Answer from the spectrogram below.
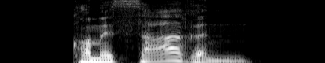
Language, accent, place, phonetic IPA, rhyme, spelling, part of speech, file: German, Germany, Berlin, [kɔmɪˈsaːʁən], -aːʁən, Kommissaren, noun, De-Kommissaren.ogg
- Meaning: dative plural of Kommissar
